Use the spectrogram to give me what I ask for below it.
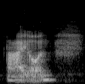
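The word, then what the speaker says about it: Thyon: think it is like obviously it's spelled t h y o n but for some reason i want to pronounce it beyond but my lovely friend ro has to ignite it is thai on so i'm trying to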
